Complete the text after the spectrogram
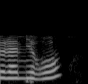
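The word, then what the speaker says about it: Lamirault: Non, c'est 2 rue de l'Amiro.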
